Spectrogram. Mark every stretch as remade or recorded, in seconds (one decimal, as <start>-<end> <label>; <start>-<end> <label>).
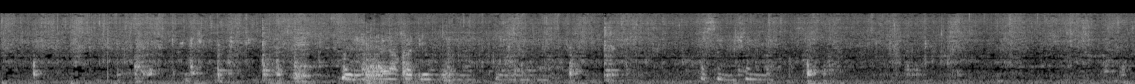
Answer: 0.0-11.4 recorded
